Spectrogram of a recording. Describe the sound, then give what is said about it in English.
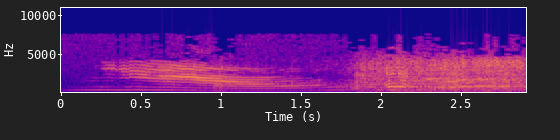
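A cat named Minerva lets out a long, drawn-out meow that bends in pitch, then breaks into a rougher, raspier cry. It is fairly loud, with no talking. “Oh, here's Minerva now. Good morning, dear.”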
